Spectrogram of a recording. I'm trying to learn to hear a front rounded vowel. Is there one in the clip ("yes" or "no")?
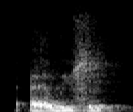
yes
